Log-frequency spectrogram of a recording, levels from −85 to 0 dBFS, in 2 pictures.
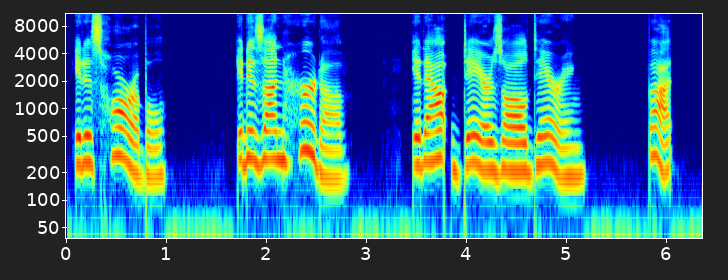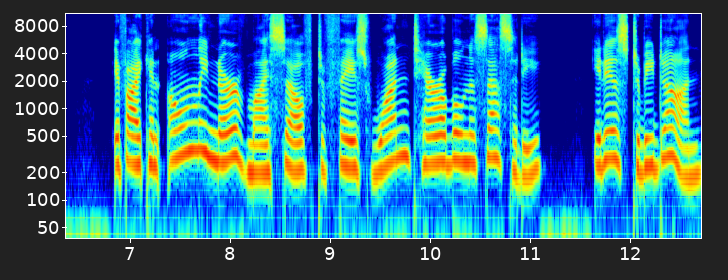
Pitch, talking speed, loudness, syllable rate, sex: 240 Hz, 130 wpm, -18 LUFS, 4.8 syllables/s, female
